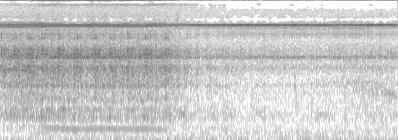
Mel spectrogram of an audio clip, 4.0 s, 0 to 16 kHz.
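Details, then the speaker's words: JConcepts Creep RC crawler with all-aluminum gearbox, 900kV 3548 outrunner and Hobbywing QuicRun 10BL120: soft, steady high whine with light mechanical tick at slow even crawl; smooth, quiet normal running. "it's now running a 900 kv 3548 outrunner which is amazingly smooth and far quieter than one would expect on a 59 hobby wing quick run 10 bl 120."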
